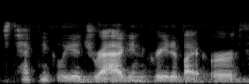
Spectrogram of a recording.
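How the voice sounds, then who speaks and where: A man co-hosting a casual spiritual chat talks in a low voice with a flat delivery at a moderate pace, wandering, informal and enthusiastic. It was recorded informally by a fire, and the sound is muffled and lo-fi with clear background noise.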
